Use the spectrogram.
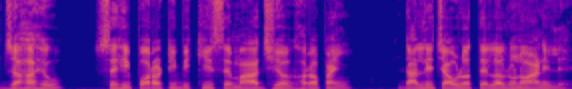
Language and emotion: Odia, neutral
